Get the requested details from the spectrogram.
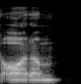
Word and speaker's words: ATUM: I know I'm not going to get the name right, even though they have said it's pronounced like autumn, spelled A-T-U-M.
